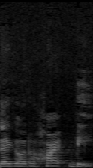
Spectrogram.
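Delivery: plain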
